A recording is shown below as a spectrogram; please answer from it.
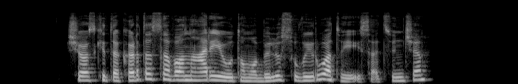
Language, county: Lithuanian, Vilnius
